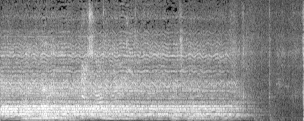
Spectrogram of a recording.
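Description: Opera singers' voices sounding together, holding a long chord while lower voices move beneath it, then fading away about five seconds in. A single sharp click comes at the very end.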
